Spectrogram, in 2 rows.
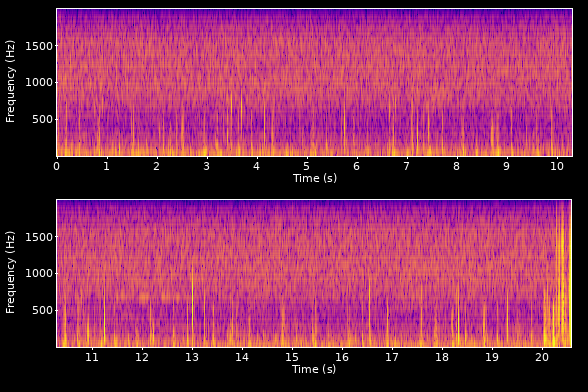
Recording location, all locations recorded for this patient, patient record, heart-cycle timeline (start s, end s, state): tricuspid valve (TV)
aortic valve (AV)+pulmonary valve (PV)+tricuspid valve (TV)
#Age: Child
#Sex: Female
#Height: 165.0 cm
#Weight: 67.0 kg
#Pregnancy status: False
#Murmur: Unknown
#Murmur locations: nan
#Most audible location: nan
#Systolic murmur timing: nan
#Systolic murmur shape: nan
#Systolic murmur grading: nan
#Systolic murmur pitch: nan
#Systolic murmur quality: nan
#Diastolic murmur timing: nan
#Diastolic murmur shape: nan
#Diastolic murmur grading: nan
#Diastolic murmur pitch: nan
#Diastolic murmur quality: nan
#Outcome: Abnormal
#Campaign: 2015 screening campaign
0.00	9.39	unannotated
9.39	9.56	diastole
9.56	9.72	S1
9.72	9.88	systole
9.88	9.98	S2
9.98	10.16	diastole
10.16	10.26	S1
10.26	10.42	systole
10.42	10.56	S2
10.56	10.70	diastole
10.70	10.79	S1
10.79	10.88	systole
10.88	11.00	S2
11.00	11.14	diastole
11.14	11.26	S1
11.26	11.44	systole
11.44	11.56	S2
11.56	11.86	diastole
11.86	12.01	S1
12.01	12.19	systole
12.19	12.30	S2
12.30	12.62	diastole
12.62	12.70	S1
12.70	12.86	systole
12.86	12.98	S2
12.98	13.37	diastole
13.37	13.55	S1
13.55	13.70	systole
13.70	13.86	S2
13.86	13.98	S2
13.98	14.12	diastole
14.12	14.24	S1
14.24	14.37	systole
14.37	14.49	S2
14.49	14.74	diastole
14.74	14.88	S1
14.88	15.00	systole
15.00	15.17	S2
15.17	15.39	diastole
15.39	15.59	S1
15.59	15.71	systole
15.71	15.78	S2
15.78	16.09	diastole
16.09	16.20	S1
16.20	16.39	systole
16.39	16.46	S2
16.46	16.87	diastole
16.87	17.04	S1
17.04	17.16	systole
17.16	17.24	S2
17.24	17.54	diastole
17.54	17.64	S1
17.64	17.83	systole
17.83	18.02	S2
18.02	18.19	diastole
18.19	18.28	S1
18.28	18.44	systole
18.44	18.52	S2
18.52	18.81	diastole
18.81	18.94	S1
18.94	19.08	systole
19.08	19.24	S2
19.24	19.52	diastole
19.52	19.65	S1
19.65	20.59	unannotated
